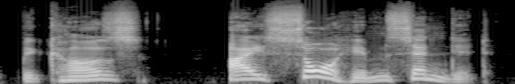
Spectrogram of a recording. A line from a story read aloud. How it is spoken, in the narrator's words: said Cho angrily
